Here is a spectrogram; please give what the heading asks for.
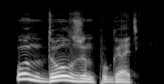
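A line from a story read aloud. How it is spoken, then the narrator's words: Cheerful agreement. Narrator (Russian): весело согласился Гордон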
